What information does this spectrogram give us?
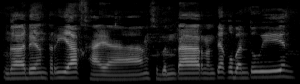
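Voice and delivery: low, soft soothing; quiet, low and patient; calm reassurance. Acted. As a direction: reassure your partner gently. First take, he soothes.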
